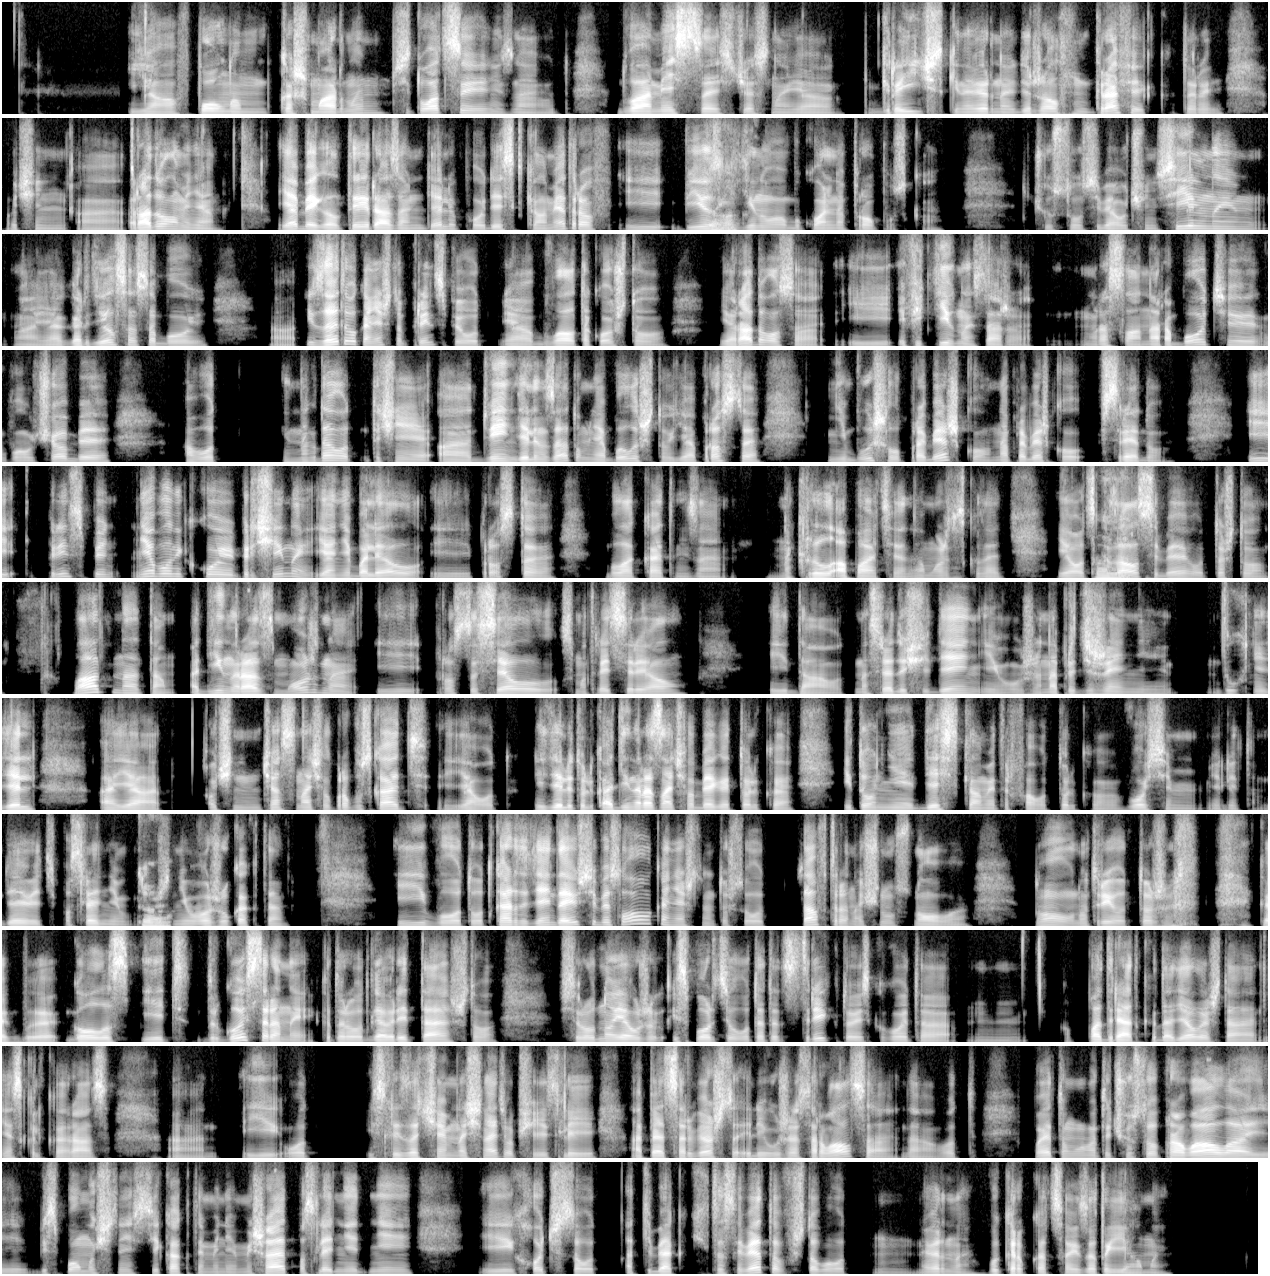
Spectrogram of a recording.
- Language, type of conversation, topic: Russian, advice, Как восстановиться после срыва, не впадая в отчаяние?
- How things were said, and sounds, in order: tapping; chuckle; chuckle; "есть" said as "еть"; in English: "streak"; "мне" said as "мене"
